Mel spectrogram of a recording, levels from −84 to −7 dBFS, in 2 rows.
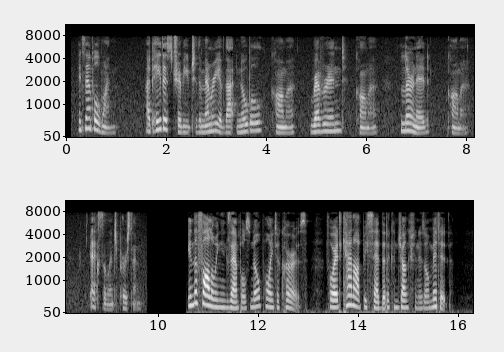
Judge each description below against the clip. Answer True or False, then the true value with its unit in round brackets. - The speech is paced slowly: True (115 wpm)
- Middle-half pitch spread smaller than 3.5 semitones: False (4.1 semitones)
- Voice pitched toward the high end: True (200 Hz)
